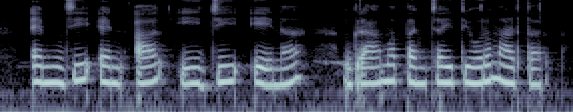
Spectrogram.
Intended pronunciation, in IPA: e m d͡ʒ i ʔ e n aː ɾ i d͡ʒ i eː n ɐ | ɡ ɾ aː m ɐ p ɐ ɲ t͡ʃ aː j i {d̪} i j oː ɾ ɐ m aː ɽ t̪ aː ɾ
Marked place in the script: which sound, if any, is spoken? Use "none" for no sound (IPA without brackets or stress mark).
t̪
